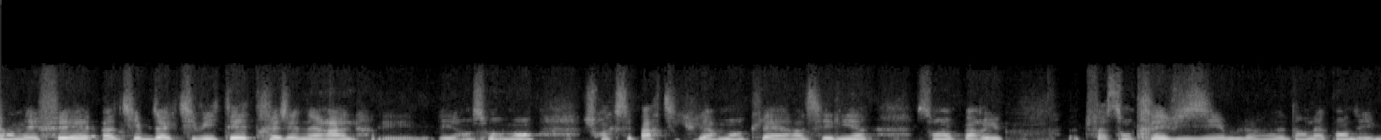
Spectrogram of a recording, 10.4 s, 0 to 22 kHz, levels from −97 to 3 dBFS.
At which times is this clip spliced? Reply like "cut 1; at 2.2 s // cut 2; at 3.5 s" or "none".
cut 1; at 2.8 s // cut 2; at 8.5 s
